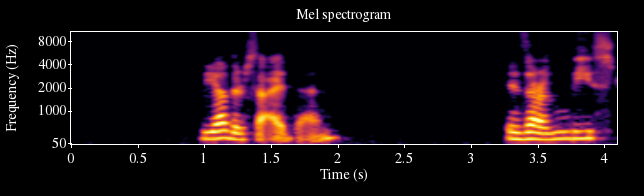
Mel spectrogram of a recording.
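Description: A woman speaks calmly into a microphone, as if lecturing.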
